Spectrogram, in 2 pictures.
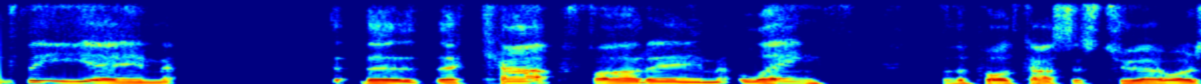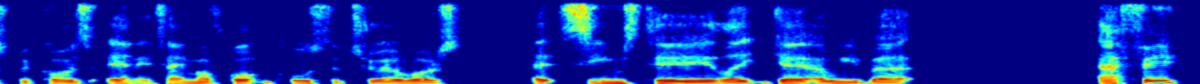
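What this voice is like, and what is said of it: Scottish accent. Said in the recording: “my Scottish accent”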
